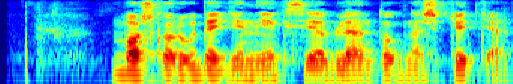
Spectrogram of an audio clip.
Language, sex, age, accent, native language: Uzbek, male, 18-24, Xorazm, Uzbek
